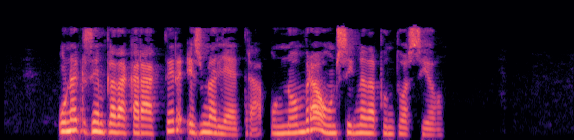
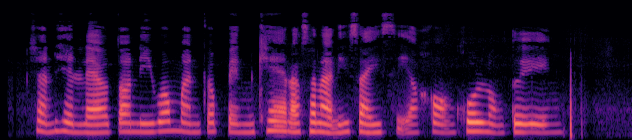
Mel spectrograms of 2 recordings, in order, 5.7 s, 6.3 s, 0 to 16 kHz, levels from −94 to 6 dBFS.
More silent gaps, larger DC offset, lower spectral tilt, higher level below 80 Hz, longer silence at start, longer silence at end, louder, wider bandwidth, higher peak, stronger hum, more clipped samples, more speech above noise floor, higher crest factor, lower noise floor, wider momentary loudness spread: neither; neither; about the same, -4 dB/octave vs -5 dB/octave; first, -58 dBFS vs -76 dBFS; first, 0.6 s vs 0.35 s; first, 1.35 s vs 0.7 s; first, -17 LUFS vs -28 LUFS; second, 8.2 kHz vs 11.5 kHz; first, -2 dBFS vs -10 dBFS; neither; neither; first, 66 dB vs 39 dB; about the same, 18 dB vs 18 dB; first, -83 dBFS vs -67 dBFS; second, 9 LU vs 12 LU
